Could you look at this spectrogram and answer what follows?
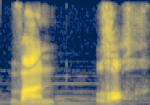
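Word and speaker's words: Van Gogh: راه قلبت على السميه ديالو كيفاش كتنطق، وكتنطق فان غوخ.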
